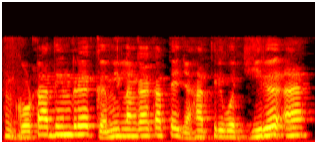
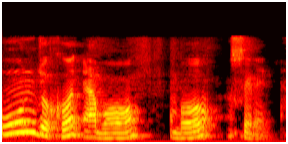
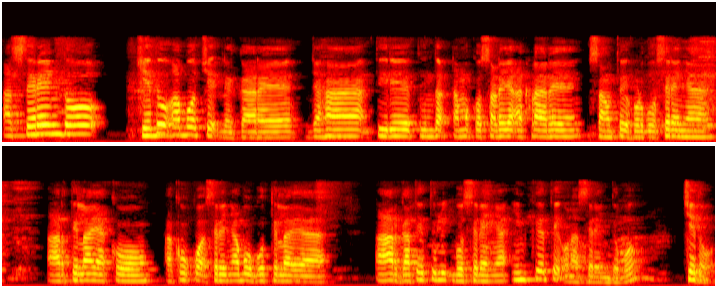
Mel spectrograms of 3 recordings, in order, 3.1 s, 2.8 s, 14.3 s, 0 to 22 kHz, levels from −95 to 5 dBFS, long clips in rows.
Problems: none marked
